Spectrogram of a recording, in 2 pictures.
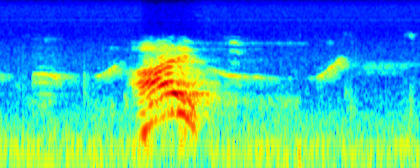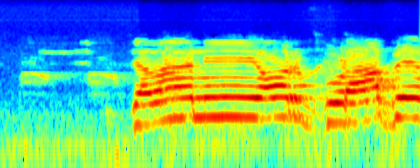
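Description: A young woman sings in a high, sustained voice.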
